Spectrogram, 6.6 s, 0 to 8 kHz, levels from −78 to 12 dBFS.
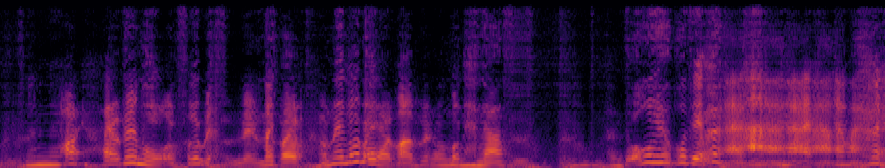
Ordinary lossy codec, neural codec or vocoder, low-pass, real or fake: none; codec, 16 kHz, 0.5 kbps, FreqCodec, larger model; none; fake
